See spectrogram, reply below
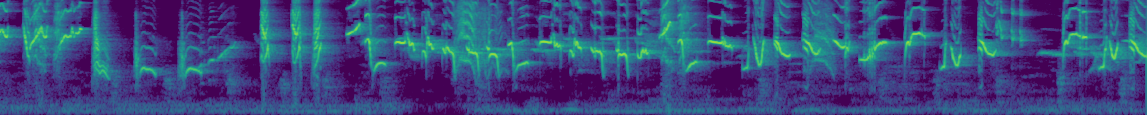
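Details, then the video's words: White-rumped shama singing to stir breeding condition and aggression, a dense run of high whistles, downward slurs, chirps and harsh scratchy bursts delivered almost without pause, with a faint low hum underneath. "pancingan agar kacer capat birahi dan emosi terampuh"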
